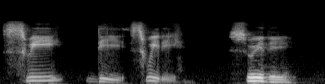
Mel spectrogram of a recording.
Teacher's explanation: we're going to switch that T to what's called a flap T or a D sound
